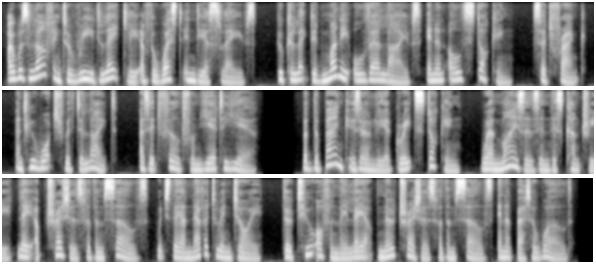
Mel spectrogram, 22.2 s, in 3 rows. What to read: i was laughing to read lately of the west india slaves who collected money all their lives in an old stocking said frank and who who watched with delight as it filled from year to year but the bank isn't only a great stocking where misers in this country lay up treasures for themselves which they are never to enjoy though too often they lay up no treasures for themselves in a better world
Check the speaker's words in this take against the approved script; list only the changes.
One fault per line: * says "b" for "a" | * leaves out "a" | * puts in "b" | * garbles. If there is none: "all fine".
* leaves out "who"
* says "is" for "isn't"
